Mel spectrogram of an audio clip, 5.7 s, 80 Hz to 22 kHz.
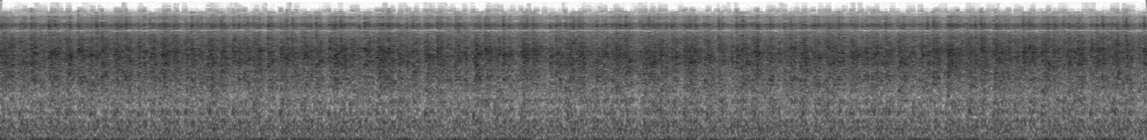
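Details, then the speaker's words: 1968 Pontiac Firebird V8 parked 30+ years, after new plugs: deep, loud rumble with a slow, even lope and no knocks or rattles; old motor running steadily. "all right I ret topped off my fuel jug we going to see if this Joker will run one more time just cuz I want to hear it run"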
